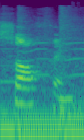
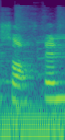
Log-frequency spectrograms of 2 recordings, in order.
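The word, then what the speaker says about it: soften: हमारा T silent कुछ शब्द है जिनमें टी साइलेंट रहता हैसल एसन लिसन लिसन ऑफेन ऑफेन सॉफेन सॉफेन इन्हें सॉफ्टेन नहीं पढ़ेंगे आप सॉफ्टेन कैसल कैसल विसल विसल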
